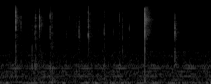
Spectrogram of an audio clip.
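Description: Fingernails tapping and picking at a plastic sheet of puffy stickers, a string of short light clicks, the loudest about one and a half seconds in.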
